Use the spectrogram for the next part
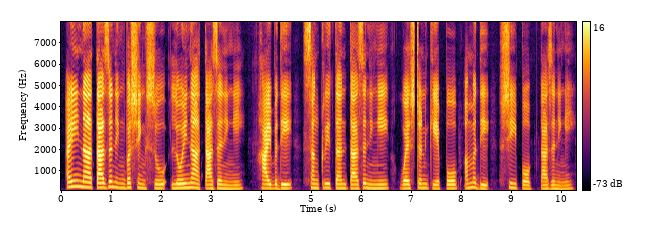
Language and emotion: Manipuri, neutral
